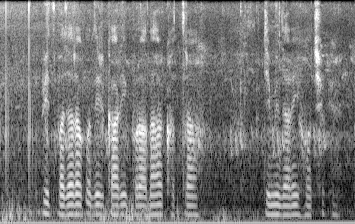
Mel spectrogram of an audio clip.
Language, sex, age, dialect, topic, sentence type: Magahi, male, 25-30, Northeastern/Surjapuri, banking, statement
